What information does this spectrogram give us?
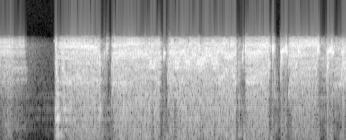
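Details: Several hungry owl chicks in a nest box beg together, with only one getting fed: nearly continuous overlapping rasping hisses after a brief pause, dense and harsh with occasional short breaks.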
